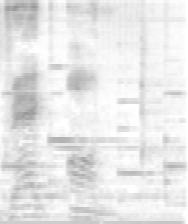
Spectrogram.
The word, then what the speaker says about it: drag on: is to drag on remember it is not a dragon it's dragged on the noun a drag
